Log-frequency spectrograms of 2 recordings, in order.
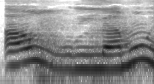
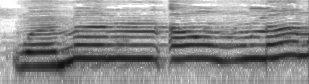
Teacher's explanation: زبان کی نوک جو ہے وہ ثنایا علیہ کے کناروں پہ رکھیں گے آپ, تو پیچھے سے زبان مکمل طور پہ اوپر اٹھائیں گے. تو یہ پھر جو اَظْلَمُ ہے وہ یہ موٹی آواز آئے گی.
